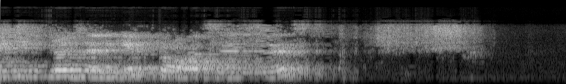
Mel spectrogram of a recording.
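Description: A young woman speaks clearly.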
